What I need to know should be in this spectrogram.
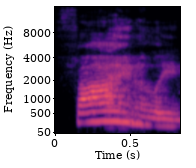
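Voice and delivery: sighing finally after years of waiting; relieved sigh. A narrator's reading. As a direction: breathe it out with relief at last. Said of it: "Mom sighed, relief in her voice".

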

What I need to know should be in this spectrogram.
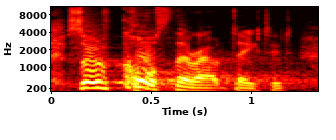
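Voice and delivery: a hint of a haughty professor; pompous wolf. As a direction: play the wolf as a self-important academic. The wolf quizzes.

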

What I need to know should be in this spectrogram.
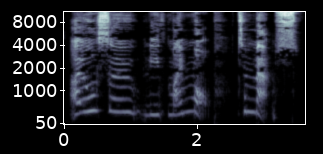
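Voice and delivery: solemn invalid bear, leaving suspense; will-dictating bear. A narrator's reading. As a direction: draw out each bequest with ceremony. Bear continues his will.

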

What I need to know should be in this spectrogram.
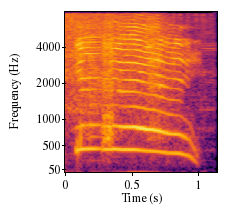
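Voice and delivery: very high, loud yay; excited squeal. Real, not acted. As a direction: squeal with delight. Cheering in game.

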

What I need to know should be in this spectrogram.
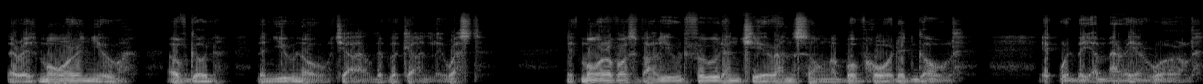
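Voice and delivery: low, fading farewell; dying dwarf king, solemn. Acted. Dying Thorin parting in friendship from Bilbo, solemn and fading. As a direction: let the voice sink and soften towards the end.

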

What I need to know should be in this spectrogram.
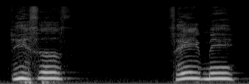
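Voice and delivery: high squeaky cry for help. Acted. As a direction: call out in a thin squeaky voice. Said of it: "there's this squeaky voice".

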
